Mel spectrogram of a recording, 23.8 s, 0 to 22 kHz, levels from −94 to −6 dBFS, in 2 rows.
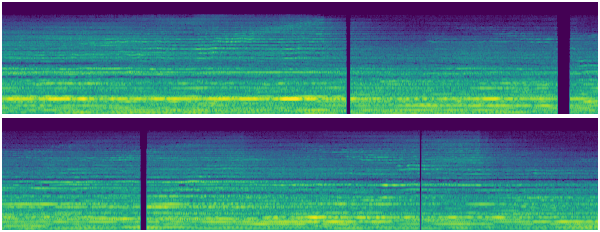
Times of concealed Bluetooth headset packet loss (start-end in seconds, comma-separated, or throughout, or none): none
